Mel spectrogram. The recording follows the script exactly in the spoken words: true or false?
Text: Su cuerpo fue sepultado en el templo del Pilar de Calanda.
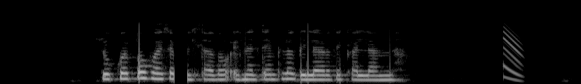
false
